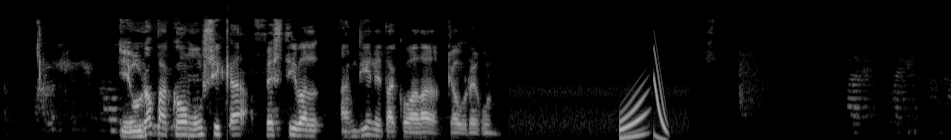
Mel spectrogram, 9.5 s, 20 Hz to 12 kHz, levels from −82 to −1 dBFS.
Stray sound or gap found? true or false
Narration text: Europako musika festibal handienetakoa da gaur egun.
true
